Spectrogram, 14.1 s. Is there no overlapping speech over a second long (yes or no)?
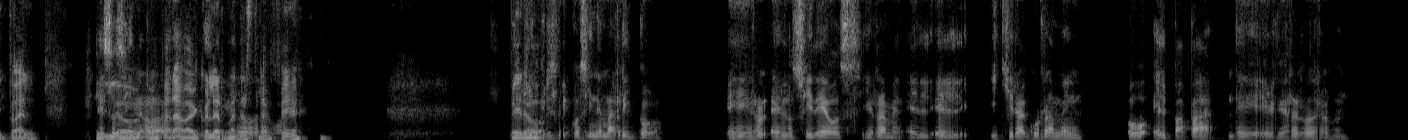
no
